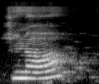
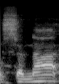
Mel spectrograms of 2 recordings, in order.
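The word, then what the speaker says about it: שנה: Shana. Shana. Well done. Right. So Shana is how you say year in Hebrew.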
